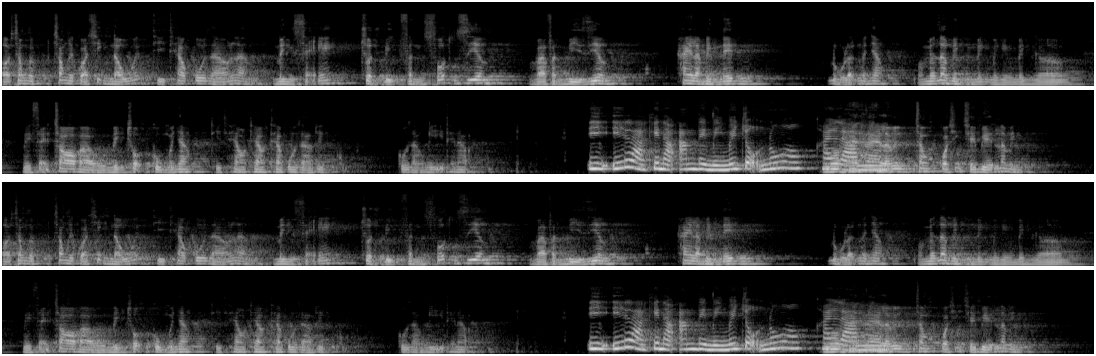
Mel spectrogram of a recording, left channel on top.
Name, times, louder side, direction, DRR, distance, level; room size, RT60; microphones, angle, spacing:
voice 1, 0.0-4.9 5.3-6.1 6.8-7.6 8.3-8.8 9.2-10.7 11.1-14.4 14.9-15.6 19.1-21.1, left 1 dB, 35° left, 1.8 m, -24 dB
voice 2, 16.8-19.8, left 1 dB, 10° left, 0.7 m, -17 dB
24.0 x 22.5 x 8.0 m
head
